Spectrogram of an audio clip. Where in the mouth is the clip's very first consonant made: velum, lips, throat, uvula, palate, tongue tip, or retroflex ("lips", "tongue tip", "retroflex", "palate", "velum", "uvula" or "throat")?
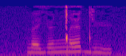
retroflex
